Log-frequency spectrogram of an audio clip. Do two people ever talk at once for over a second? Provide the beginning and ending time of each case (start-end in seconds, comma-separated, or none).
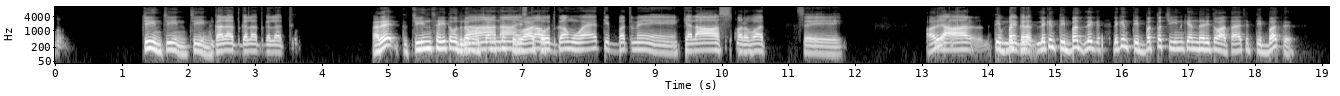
6.2-7.5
